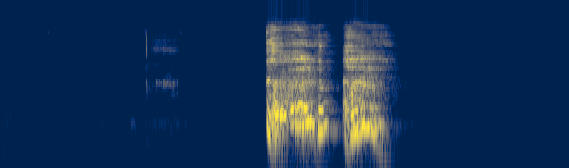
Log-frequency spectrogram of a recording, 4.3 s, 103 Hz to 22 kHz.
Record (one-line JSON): {"cough_length": "4.3 s", "cough_amplitude": 31604, "cough_signal_mean_std_ratio": 0.35, "survey_phase": "beta (2021-08-13 to 2022-03-07)", "age": "65+", "gender": "Female", "wearing_mask": "No", "symptom_cough_any": true, "smoker_status": "Ex-smoker", "respiratory_condition_asthma": false, "respiratory_condition_other": true, "recruitment_source": "REACT", "submission_delay": "2 days", "covid_test_result": "Negative", "covid_test_method": "RT-qPCR", "influenza_a_test_result": "Negative", "influenza_b_test_result": "Negative"}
